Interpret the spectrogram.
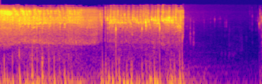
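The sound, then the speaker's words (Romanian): A long, wet slurp of the first mouthful of hot coffee, hissy and sustained for a couple of seconds before cutting off into near silence. No one speaks. “mai degrabă să le spunem oamenilor că a venit momentul să luăm prima gură de cafeloi.”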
